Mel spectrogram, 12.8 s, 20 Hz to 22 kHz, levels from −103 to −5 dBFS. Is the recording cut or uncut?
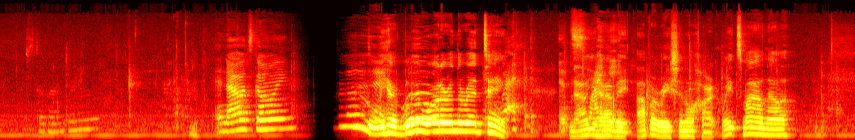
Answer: cut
